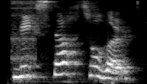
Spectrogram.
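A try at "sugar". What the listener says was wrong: আচ্ছা, আমি উচ্চারণটা একটু ঠিক করে দিচ্ছি, এটা সুগার না, উচ্চারণটা হবে সুগা। আমার সাথে সাথে বলেন সুগা। মানে শেষে যে আরটা আছে, আর এর উচ্চারণটা কিন্তু হবে না, সুগা। সুগা। সুগা, মিক্স দ্য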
